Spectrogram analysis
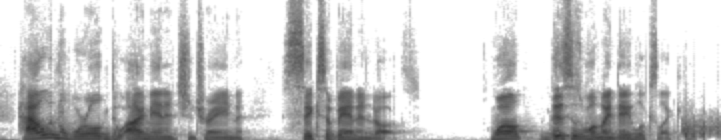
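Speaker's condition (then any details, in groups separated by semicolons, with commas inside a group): No condition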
